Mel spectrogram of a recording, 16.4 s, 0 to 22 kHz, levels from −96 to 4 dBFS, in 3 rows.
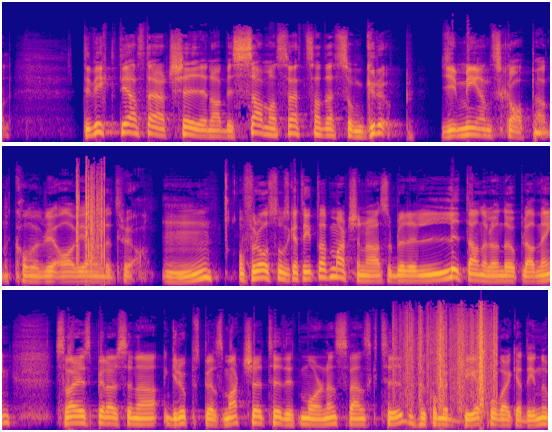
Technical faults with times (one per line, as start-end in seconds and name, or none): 6.22-6.53 cable scratch noise
14.86-15.91 cable scratch noise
